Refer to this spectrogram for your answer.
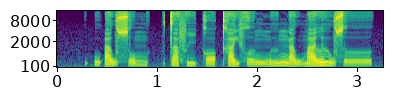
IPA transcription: ʔ u˩˧ ʔ a˧˩ w s o˩ m | t̪ a˧˩ f iː˥˨ k ɔː˧ kʰ a˧ j f ɤː˧˩ ŋ m ɯː˧˥ ŋ a˩˧ w m a˧˥ l ɯː˥˨ w s ɤː˩

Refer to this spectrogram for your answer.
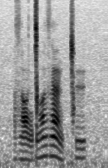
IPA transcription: z ɑ̃˨ ɡ͡ǀ ɑ̃˦ z æ̃˦˨ ɡ ǀ y˧

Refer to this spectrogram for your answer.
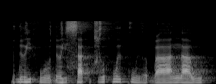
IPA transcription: ɗ ɨ˧ j h w u˧˩ ɗ ə˨˦ j s a˨˩ t̚ t͡ɕ u˧ h w ɨ˧ k w ɨ̤˨˩ ə̯ ɓ aː˨˦ n a˨˦ w

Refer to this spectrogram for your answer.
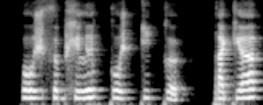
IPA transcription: oː ʒ θ ɵ b xʲ ɵ l ɨ l kː oː ʒ kː i kː ɵ | ɾ a kʲ ɐ

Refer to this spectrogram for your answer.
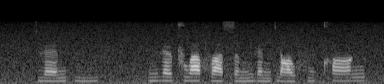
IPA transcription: t̪ ɥ ɛ˨˦ n p i˨˦ | m ɥ ɛ˦ ʈ͡ʂ w ä˦ f ä˨˦ s ə˨˦ n m ɥ ɛ˨˦ n t̪ j ɑ˨˦ ʊ̯ f u˨˦ kʰ ɑ˦ ŋ

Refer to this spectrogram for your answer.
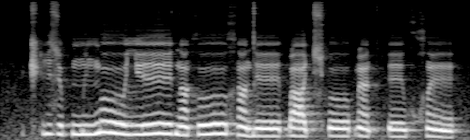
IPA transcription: t͡ʃʼ i z ʏ p ŋ͡m ĩ ŋ ɵː lʲ eː d ã x ɵː x ã d eː ɓ a t͡ɕʰ ɵː ɓ æ̃ t͡sʼ eː xʷ χ ẽ

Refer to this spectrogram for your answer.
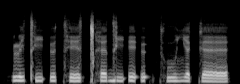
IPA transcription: ɭ i tʼ i ʔ ʏ tʰ e z ǀʰ ɛ d i ʔ e ʔ ʏ ʔ tʰ u ʎ ɛ k ɛ

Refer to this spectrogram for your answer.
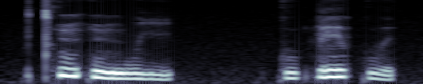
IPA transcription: tʰ ũ˦ kʷ ũ˨ ŋ w i˨ | k u˨ k͡p eː˦ kʷ ɪ˨

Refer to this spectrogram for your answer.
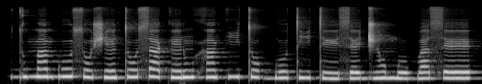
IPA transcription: d u˨ m ã˨˦ b o˧ s o˨ ʃ ɛ̃˨˦ t o˦ s a˦˨ k ɛ̃˨˦ ɾ ũ˧ h ã˦ k i˦ t o˦˨ ɡ͡b o˧ t i˧ t e˨ s ɛ˨˦ d͡ʒ ɔ̃˦ m o˧ b a˦ s ɛ˦

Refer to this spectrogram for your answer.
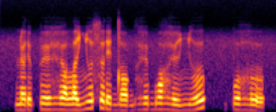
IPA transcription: ɳ ə ɾ ø p ø ɦ ø lˠ ɪ ʎ o s ʊ ɾ ɪ d ɔ ɡʱ ø b ɔ ɦ ø ʎ ʊ | p o ɦ ʊ

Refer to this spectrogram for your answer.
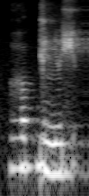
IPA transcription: ɦ o k ɡ e ɲ ɯ ç

